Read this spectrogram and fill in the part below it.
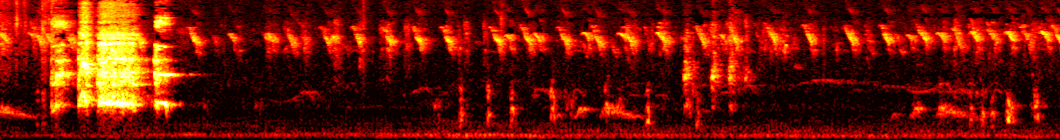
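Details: Red junglefowl kept as a decoy bird by a bird trapper gives one loud, harsh crow lasting about a second near the start, followed by steady rapid high chirping from small birds and a faint low hum.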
